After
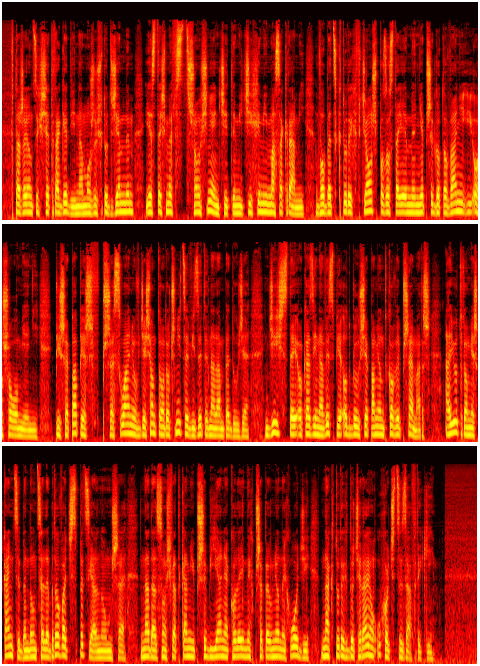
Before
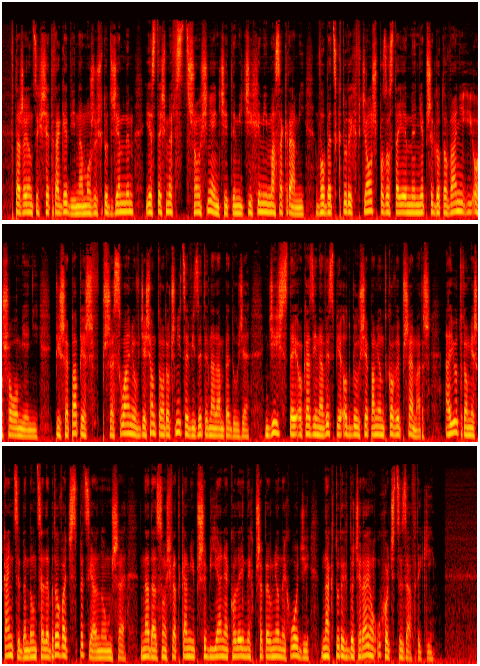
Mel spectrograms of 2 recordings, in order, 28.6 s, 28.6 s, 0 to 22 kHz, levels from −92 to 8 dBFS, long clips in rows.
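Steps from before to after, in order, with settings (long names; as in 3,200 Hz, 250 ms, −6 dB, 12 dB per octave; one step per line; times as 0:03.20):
low-shelf EQ 120 Hz −7 dB
in parallel at +2.5 dB: downward compressor, threshold −38 dBFS, peak gain reduction 16.5 dB
on the sum: level +6.5 dB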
